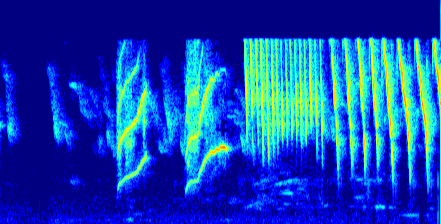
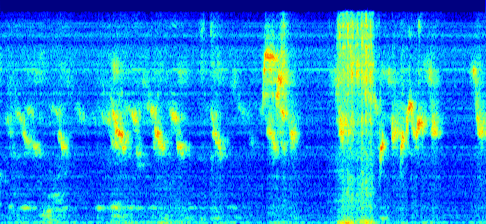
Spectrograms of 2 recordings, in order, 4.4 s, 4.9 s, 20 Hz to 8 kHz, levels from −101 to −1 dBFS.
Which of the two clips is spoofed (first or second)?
second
